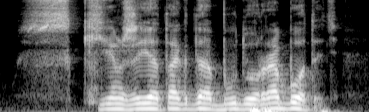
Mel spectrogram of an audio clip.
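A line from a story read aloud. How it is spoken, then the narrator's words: Displeased muttering. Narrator (Russian): недовольно пробормотал Марианский осьминог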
